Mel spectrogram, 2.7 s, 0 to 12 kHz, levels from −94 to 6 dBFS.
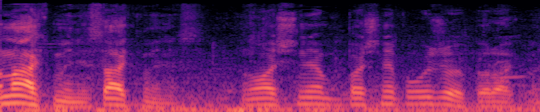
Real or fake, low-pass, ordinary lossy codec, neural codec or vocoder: real; 10.8 kHz; AAC, 64 kbps; none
